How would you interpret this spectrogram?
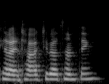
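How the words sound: It sounds panicked and upset.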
